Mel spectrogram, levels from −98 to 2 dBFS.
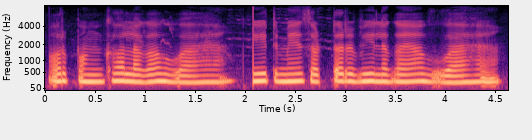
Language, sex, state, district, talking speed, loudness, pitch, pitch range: Hindi, female, Jharkhand, Palamu, 155 wpm, -15 LUFS, 215 Hz, 205-225 Hz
